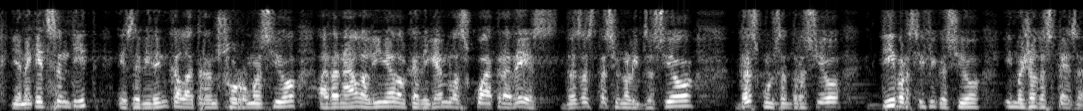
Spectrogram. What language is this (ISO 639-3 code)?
cat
